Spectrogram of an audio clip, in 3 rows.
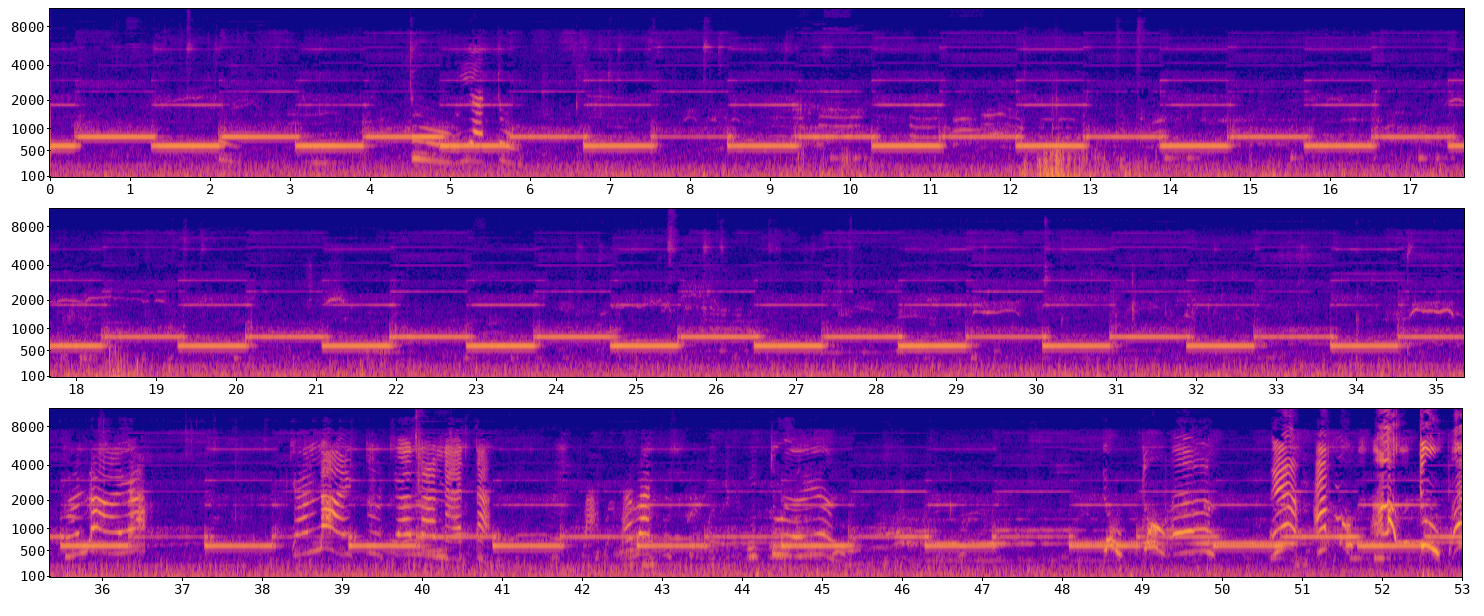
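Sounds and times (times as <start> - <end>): two-tone crossing alarm bell: 0.0 - 53.0.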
